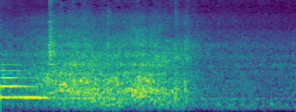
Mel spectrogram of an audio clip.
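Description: A train rushes past close by with a loud roar.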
